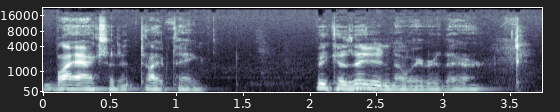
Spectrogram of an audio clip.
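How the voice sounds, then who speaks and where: A man's dark, mellow voice at a medium pitch, somewhat breathy, with an American accent. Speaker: war veteran. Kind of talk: interview, recounting memories. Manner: halting.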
